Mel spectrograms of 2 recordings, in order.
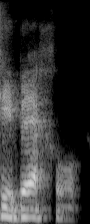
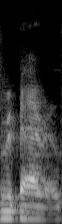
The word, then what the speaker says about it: Ribeiro: maiden surname Rebecca Ribeiro, which I understand actually should be pronounced Ribeiro, but I'll pronounce it Ribeiro for purposes of this talk.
